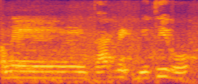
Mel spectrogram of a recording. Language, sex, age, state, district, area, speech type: Gujarati, male, 60+, Gujarat, Rajkot, urban, spontaneous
